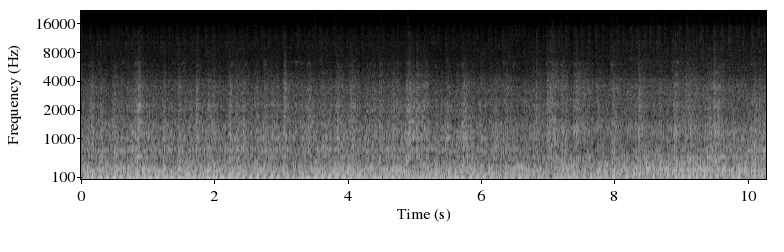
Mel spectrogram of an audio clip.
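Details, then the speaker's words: 2000hp twin-turbo methanol Corvette, cold start needing help: a lumpy idle with a fast steady rattle of about three beats a second from the torque tube. It is bad only at idle and clears above 2,000 rpm; fuel and oil pressure are good and it isn't smoking. "The torque tube just sounds bad. As soon as it gets over 2,000 RPMs, it clears up. I know y'all can hear how bad it sounds. Really just does it bad at idle."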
